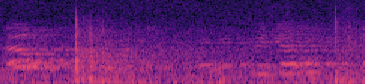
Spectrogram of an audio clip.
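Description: Soccer players' short shouted calls and a sharp ball kick about half a second in, echoing in a large indoor sports hall.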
